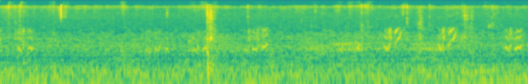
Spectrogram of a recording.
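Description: Guinea pigs keep up a low, rumbling run of soft clucks known as chutting, with a few thin squeaks rising above it. The sound marks contented, happy animals.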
